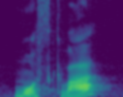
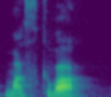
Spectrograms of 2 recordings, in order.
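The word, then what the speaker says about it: Москва: Beim Wort Moskwa ist die Betonung auf dem A in der letzten Silbe. Deswegen wird dieses A deutlich ausgesprochen. Das O in der ersten Silbe ist unbetont und wird zu einem reduzierten A. Ich sage also nicht Moskwa, sondern Moskwa.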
